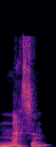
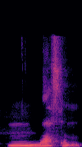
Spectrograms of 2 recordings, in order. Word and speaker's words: Masham: Which is spelled Mashem, but is pronounced Massum. Massum. Correct. Masham.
